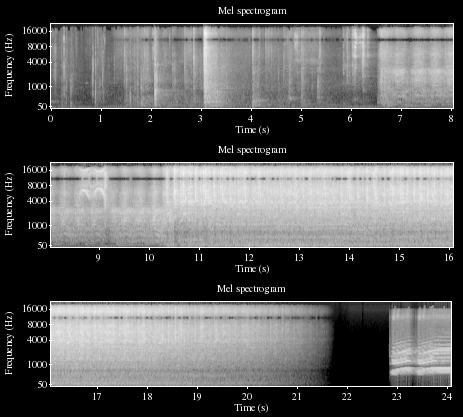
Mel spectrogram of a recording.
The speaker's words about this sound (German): Ich würde ja zu gern mal hören, wie der Motor klingt. Dann schmeiße ich ihn gerne mal für euch an.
